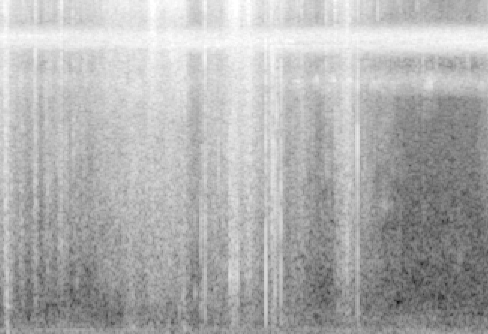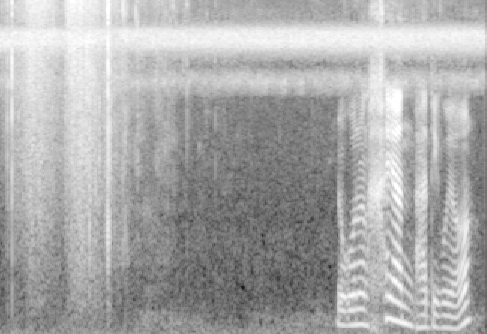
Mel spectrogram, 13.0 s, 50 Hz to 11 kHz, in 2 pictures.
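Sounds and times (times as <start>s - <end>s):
footsteps through grass: 0.0s - 5.3s, 6.5s - 9.0s
insects chirring: 0.0s - 13.0s.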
